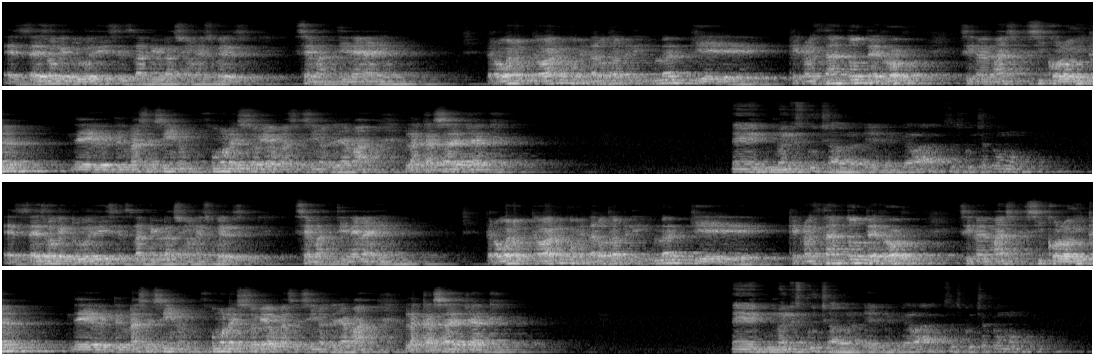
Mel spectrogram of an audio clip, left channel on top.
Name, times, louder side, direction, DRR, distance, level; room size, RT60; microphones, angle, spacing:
voice 1, 0.0-2.4 2.9-4.0 4.8-7.6 7.9-11.1 11.5-15.9, right 1 dB, 35° right, -5 dB, 3.7 m, -20 dB
voice 2, 18.2-21.0, equal, 5° right, -9 dB, 3.5 m, -25 dB
23.0 x 8.4 x 4.0 m, 1.3 s
head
